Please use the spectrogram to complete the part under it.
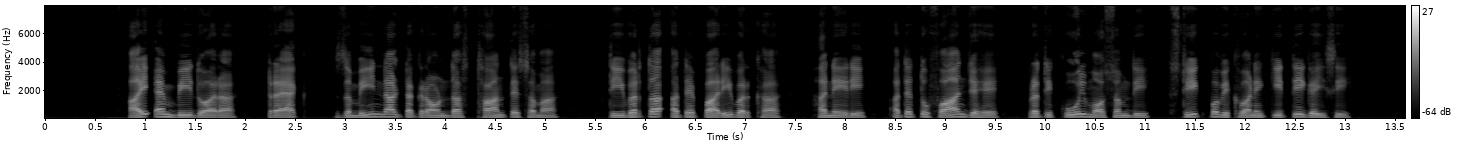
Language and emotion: Punjabi, neutral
